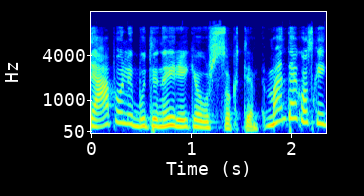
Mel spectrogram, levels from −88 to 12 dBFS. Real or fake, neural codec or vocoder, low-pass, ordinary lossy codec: real; none; 9.9 kHz; Opus, 24 kbps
